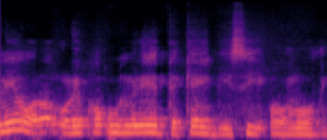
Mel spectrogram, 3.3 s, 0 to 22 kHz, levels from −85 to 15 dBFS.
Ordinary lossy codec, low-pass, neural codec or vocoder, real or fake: none; 19.8 kHz; codec, 44.1 kHz, 2.6 kbps, DAC; fake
